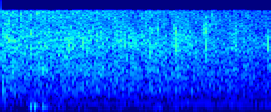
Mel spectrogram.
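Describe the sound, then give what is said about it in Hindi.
A crowd claps steadily in a dense, continuous wash of applause that holds at an even volume for a few seconds, with no voices rising above it. “तो ताली तो बजा लें उस खुशी में।”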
